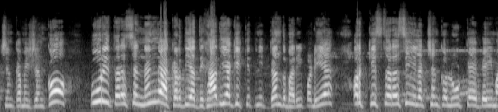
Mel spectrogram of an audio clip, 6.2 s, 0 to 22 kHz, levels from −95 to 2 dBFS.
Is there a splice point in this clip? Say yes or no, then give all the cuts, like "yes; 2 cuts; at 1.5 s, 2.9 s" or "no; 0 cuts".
no; 0 cuts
